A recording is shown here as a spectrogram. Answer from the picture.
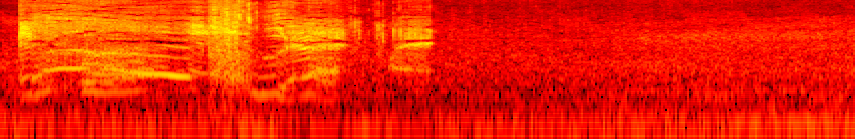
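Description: A man's voice crying out and groaning in pain, from an anime's English dub, for about two seconds, then quieter.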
